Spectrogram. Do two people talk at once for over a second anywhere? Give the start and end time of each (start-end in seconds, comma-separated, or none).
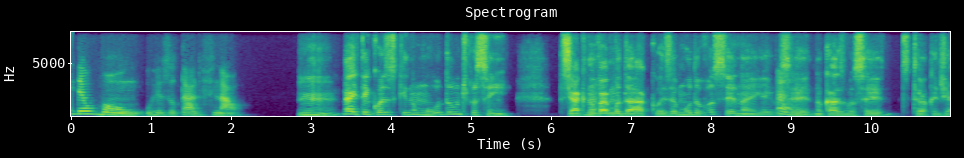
none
